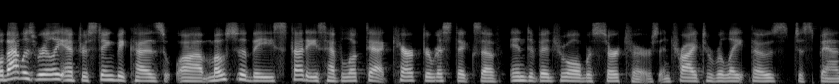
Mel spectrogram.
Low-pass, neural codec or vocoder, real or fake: 7.2 kHz; codec, 16 kHz, 0.7 kbps, FocalCodec; fake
